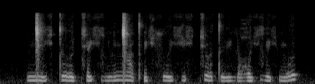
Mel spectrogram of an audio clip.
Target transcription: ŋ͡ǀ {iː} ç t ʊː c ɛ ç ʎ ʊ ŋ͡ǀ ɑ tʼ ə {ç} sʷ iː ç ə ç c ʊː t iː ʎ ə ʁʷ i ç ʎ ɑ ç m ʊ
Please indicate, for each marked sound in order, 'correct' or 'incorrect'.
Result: correct, correct

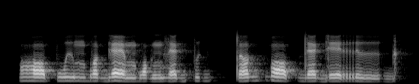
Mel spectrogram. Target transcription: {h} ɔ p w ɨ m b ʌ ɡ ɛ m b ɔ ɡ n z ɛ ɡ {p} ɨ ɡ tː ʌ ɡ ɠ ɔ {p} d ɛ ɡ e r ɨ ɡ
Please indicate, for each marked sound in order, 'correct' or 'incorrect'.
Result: incorrect: ɦ, correct, correct

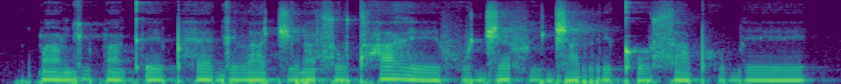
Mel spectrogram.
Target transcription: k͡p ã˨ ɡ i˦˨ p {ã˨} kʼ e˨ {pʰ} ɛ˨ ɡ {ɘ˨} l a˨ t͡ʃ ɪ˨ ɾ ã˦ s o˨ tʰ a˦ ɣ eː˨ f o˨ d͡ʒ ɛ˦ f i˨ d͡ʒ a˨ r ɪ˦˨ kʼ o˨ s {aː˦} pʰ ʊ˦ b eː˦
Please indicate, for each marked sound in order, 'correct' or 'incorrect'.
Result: correct, correct, incorrect: e˨, incorrect: a˦

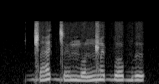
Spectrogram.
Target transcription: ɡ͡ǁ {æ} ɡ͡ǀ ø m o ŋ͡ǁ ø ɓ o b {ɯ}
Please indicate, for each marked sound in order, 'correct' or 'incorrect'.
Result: correct, correct

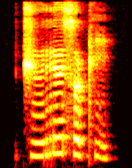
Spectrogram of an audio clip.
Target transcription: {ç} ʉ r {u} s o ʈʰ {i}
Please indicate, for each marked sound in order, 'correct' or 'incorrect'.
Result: incorrect: t͡ʃ, incorrect: ø, correct

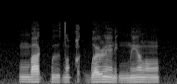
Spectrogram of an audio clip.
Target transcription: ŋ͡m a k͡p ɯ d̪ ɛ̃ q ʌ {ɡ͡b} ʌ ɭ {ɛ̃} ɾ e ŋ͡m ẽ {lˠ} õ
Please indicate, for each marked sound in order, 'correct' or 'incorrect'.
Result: correct, correct, correct

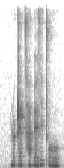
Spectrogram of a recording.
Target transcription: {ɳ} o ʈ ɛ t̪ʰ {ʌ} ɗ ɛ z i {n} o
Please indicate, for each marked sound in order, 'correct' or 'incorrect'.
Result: correct, incorrect: a, incorrect: tʼ

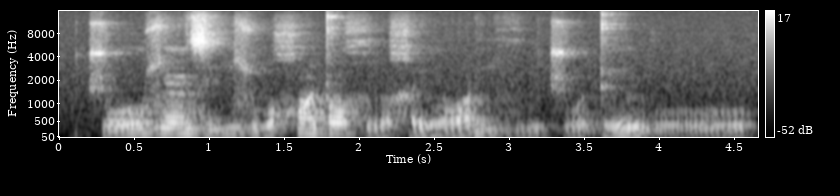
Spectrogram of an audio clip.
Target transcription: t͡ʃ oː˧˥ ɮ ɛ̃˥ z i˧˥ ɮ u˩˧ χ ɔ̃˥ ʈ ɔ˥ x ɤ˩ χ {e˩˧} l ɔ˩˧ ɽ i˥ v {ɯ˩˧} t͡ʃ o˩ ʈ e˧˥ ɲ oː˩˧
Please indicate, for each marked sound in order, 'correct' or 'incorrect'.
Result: correct, correct

